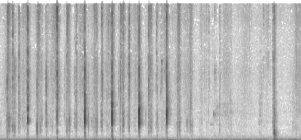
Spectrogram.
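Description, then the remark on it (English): Shuffling of a deck of cards: a string of crisp, irregular clicks and snaps over about five seconds, some sharper than others, against a low steady hum with no talking. “I will shuffle.”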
